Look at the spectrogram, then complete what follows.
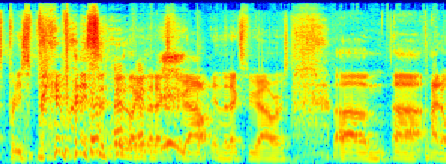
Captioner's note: laughter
